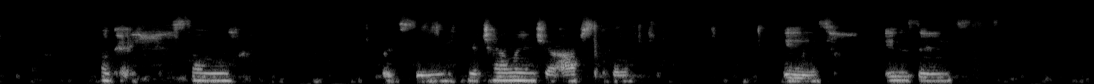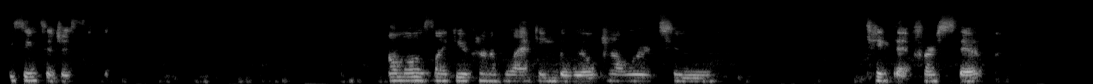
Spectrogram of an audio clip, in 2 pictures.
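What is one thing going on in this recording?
A young woman speaks calmly and closely into a microphone, with pauses.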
